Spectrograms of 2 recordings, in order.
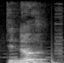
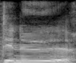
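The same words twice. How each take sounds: First: The ending is a short, light uh sound. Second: The ending is a strong, drawn-out er sound. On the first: The speaker calls it right. "It's better for you to say dinner" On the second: The speaker calls it wrong. "than dinner"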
